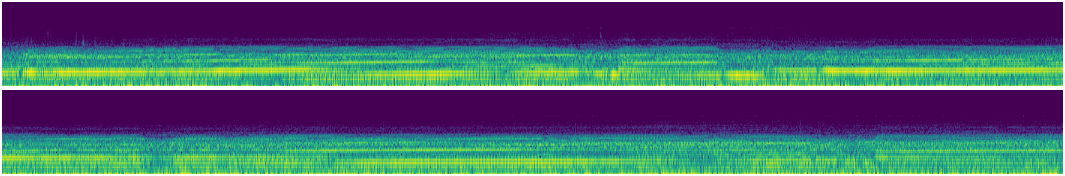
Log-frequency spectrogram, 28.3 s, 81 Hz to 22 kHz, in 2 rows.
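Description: Nissan 350Z's 3.5-litre V6 engine running under load, its pitch climbing slowly for several seconds at a time and dropping back several times, with steady road and tyre noise underneath.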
